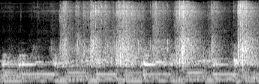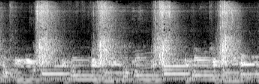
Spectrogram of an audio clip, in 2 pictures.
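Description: Live rock band playing through a PA in a hall: sustained melodic chords over bass and electric guitar, with a drum accent and cymbal crash about every second and a bit.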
